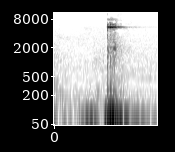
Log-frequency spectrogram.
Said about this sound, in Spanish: Brindan y beben un sorbo de vino.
